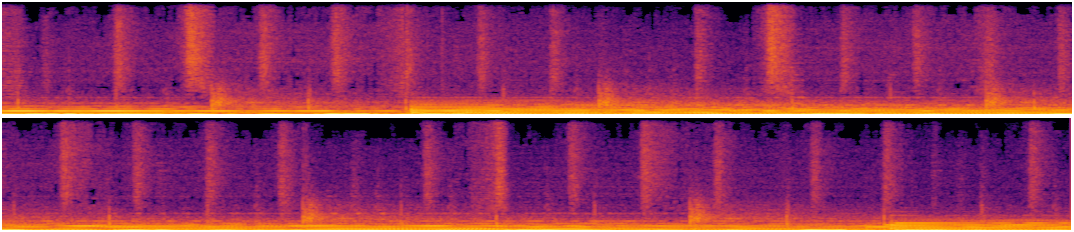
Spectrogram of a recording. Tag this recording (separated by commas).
Electronica, Music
